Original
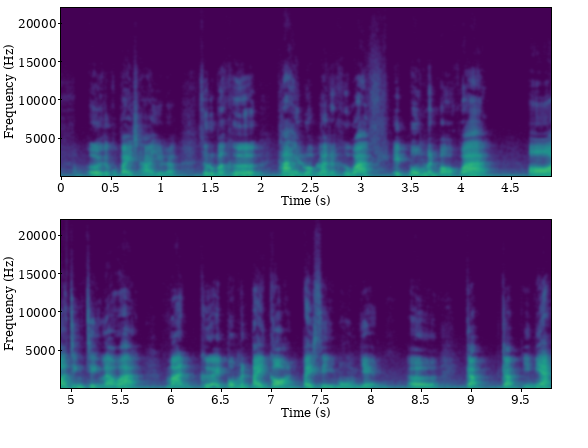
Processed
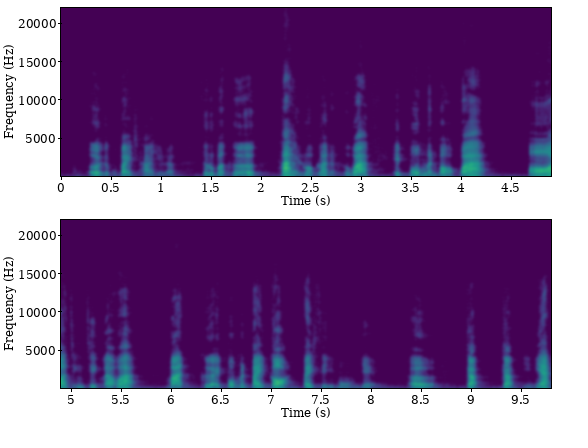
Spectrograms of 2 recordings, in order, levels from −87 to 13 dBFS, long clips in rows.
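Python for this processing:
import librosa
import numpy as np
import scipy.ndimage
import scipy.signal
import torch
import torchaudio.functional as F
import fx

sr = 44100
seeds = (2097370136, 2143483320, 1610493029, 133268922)

y = fx.hum_notches(x, sr, base_hz=50, count=10)
y = fx.upward_expand(y, sr, threshold_db=-32.0, expansion=2.5)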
